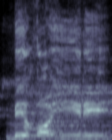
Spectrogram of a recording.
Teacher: غین کو منہ بھر کے پڑھیں گے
